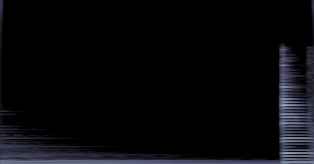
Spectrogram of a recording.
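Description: Background acoustic guitar music: a single strummed chord rings on and slowly fades.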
